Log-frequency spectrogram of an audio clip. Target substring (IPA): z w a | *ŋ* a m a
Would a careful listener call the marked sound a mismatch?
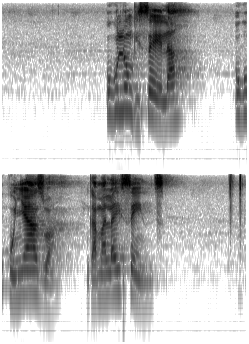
no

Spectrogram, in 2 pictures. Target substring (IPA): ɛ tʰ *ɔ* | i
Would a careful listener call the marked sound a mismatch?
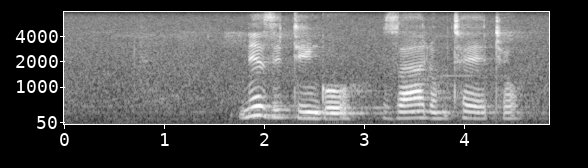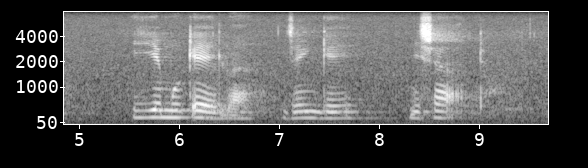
no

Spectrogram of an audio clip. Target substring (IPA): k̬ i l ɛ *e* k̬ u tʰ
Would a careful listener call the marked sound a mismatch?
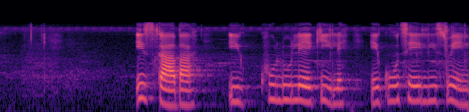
no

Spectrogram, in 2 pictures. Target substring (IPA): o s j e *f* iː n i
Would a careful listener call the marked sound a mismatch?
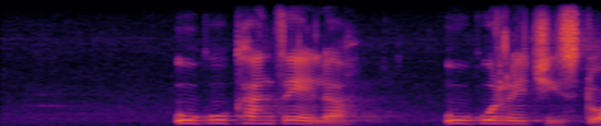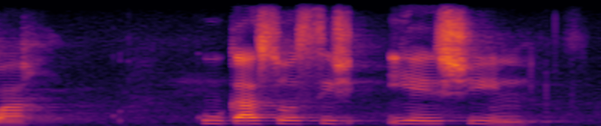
yes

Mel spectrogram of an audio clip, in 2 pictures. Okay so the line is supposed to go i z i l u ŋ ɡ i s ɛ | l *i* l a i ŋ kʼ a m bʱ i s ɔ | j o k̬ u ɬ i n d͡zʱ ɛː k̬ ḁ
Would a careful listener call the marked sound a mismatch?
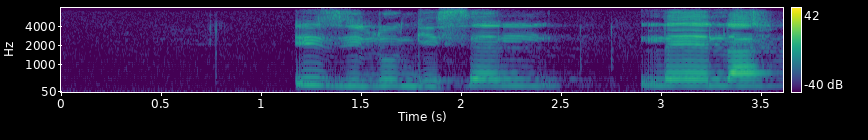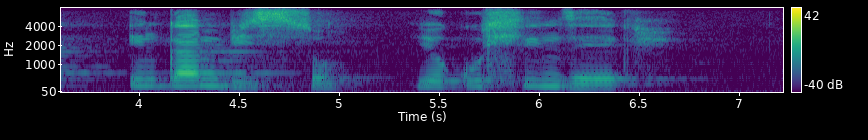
yes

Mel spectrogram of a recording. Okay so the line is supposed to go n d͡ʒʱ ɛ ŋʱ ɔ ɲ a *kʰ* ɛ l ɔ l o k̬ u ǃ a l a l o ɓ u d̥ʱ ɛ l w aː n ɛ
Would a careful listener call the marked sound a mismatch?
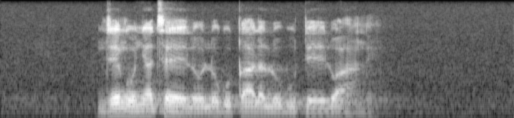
yes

